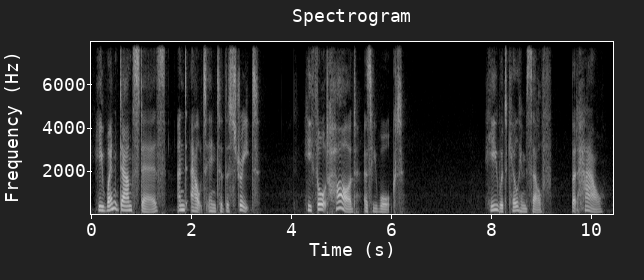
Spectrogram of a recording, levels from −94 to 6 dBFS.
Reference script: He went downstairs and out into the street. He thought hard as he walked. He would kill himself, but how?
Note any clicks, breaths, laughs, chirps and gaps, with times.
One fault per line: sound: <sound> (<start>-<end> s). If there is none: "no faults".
no faults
